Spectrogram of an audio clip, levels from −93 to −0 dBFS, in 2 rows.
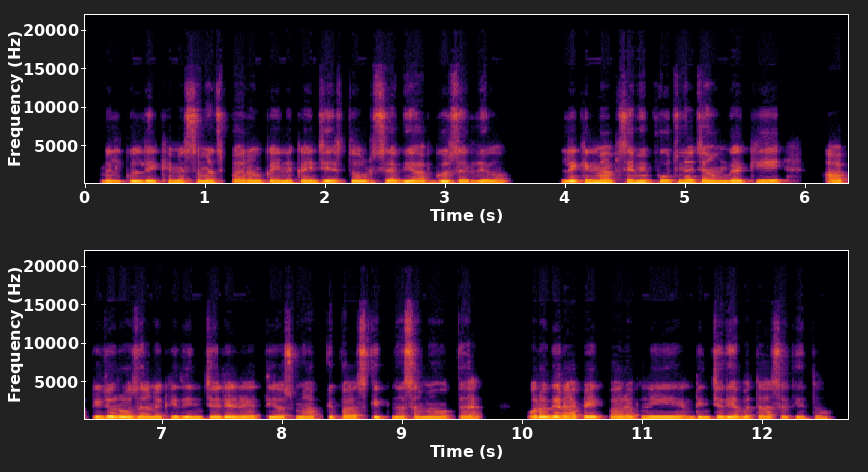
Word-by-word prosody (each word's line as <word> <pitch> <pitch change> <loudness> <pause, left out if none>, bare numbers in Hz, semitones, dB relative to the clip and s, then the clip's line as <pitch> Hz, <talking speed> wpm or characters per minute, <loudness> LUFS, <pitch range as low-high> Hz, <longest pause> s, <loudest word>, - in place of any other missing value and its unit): बिल्कुल, 175 +1 0
देखिए 185 +2 0
मैं 205 - 0
समझ 190 -1 -1
पा 185 0 -6
रहा 190 - 0
हूँ, 195 - 0
कहीं 185 -2 0
न 180 0 0
कहीं 190 +1 0
जिस 190 -1 0
दौर 175 +2 +1
से 190 -1 -2
अभी 175 0 +2
आप 170 +1 -2
गुज़र 165 0 +2
रहे 165 0 -1
हो। 195 - -3 0.4
लेकिन 195 +7 +3
मैं 260 0 +5
आपसे 255 +1 -1
ये - - +2
भी 265 - +5
पूछना 235 0 +1
चाहूँगा 190 -4 +1
कि 220 +1 0 0.4
आपकी 185 +3 -2
जो 220 - +7
रोज़ाना 185 -2 +3
की 200 +2 -1
दिनचर्या 180 0 +2
रहती 165 -2 -1
है, - - +2
उसमें 190 0 -2
आपके 185 0 -5
पास 185 0 -2
कितना 175 +2 -2
समय 180 -1 -2
होता 165 -1 -5
है? - - -7 0.4
और 185 - +2
अगर 215 +2 +5
आप 220 0 -1
एक 200 -1 +2
बार 195 +1 0
अपनी 200 0 +2
दिनचर्या 180 0 +1
बता 165 -1 -3
सकें 170 +2 -7
तो? 235 +3 -9
185 Hz, 235 wpm, -23 LUFS, 180-200 Hz, 0.4 s, जो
